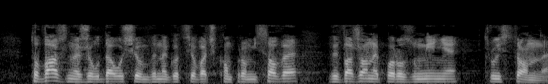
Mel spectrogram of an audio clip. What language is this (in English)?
Polish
